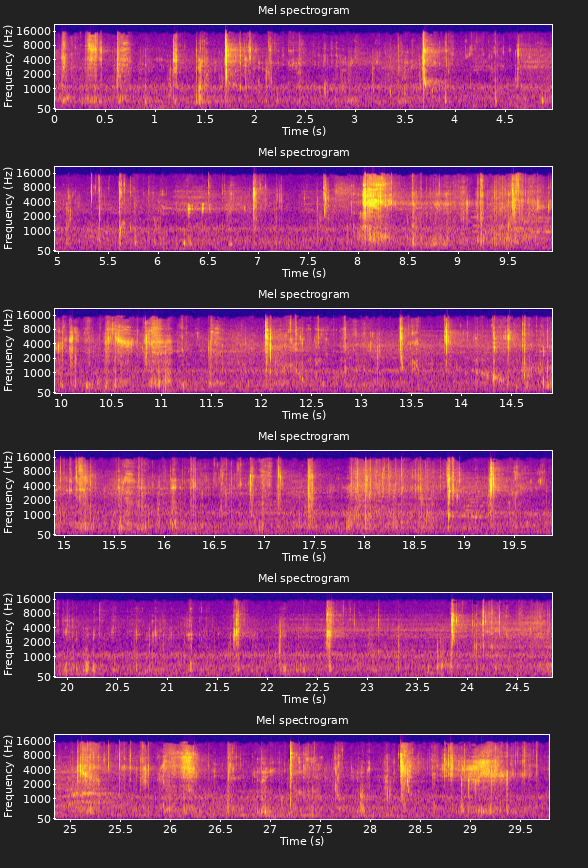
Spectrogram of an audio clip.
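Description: Close-miked biting and chewing of pork large intestine: a steady run of eating sounds with many sharp, irregular clicks, the loudest about eight seconds in.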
